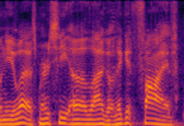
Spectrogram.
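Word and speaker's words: Murciélago: No, I think it's like Murcielago.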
